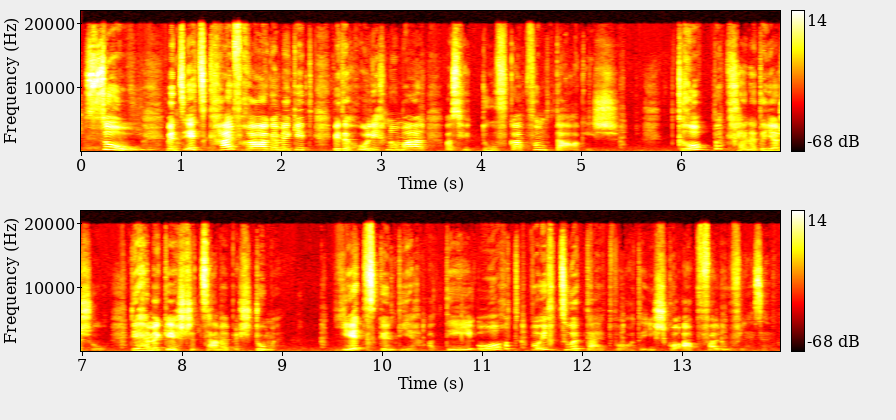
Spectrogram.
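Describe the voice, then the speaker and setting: A woman playing a brisk, encouraging primary school teacher in a children's radio play, instructing a class in Swiss German. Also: on the high side, very animated, pushed and bright, a little hiss or hum. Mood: brisk, instructive. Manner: instructive, orderly, addressing a class.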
